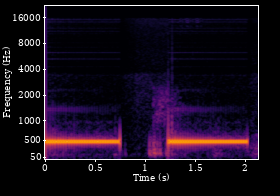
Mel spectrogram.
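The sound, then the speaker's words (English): A phone line's ringing tone as an outgoing call is dialed: two long, steady electronic beeps separated by a short pause with a faint clatter in between, loud, with no one speaking. “We're calling. Right. It's dialing.”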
